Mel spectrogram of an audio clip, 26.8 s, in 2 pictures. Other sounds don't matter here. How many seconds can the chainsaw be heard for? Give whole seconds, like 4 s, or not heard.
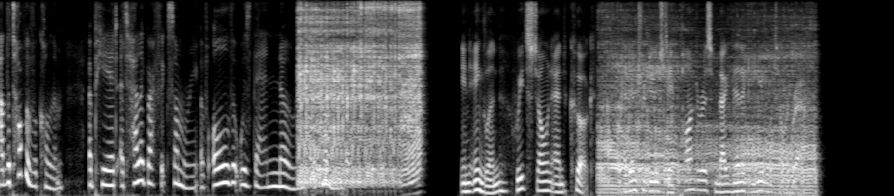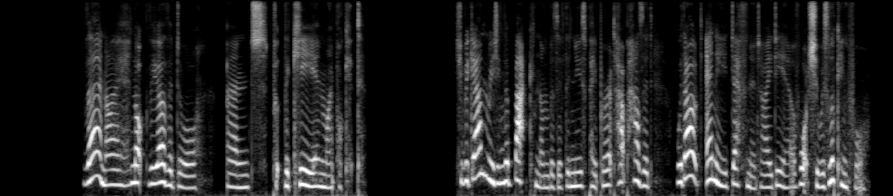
5 s.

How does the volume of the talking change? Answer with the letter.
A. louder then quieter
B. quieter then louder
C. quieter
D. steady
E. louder
D.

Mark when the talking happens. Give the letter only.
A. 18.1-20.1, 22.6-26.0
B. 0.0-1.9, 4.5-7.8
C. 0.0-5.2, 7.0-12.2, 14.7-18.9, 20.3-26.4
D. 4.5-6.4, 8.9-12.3
C.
